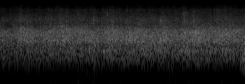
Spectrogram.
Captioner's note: applause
